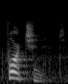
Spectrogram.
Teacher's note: Y el énfasis en la primera sílaba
